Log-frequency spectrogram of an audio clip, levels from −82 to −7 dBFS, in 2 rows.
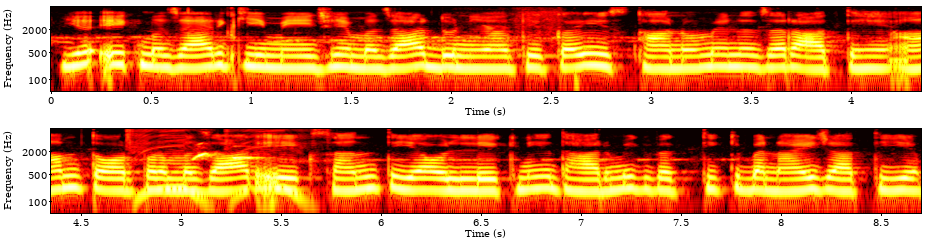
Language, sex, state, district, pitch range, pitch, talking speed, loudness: Hindi, female, Jharkhand, Jamtara, 200-220 Hz, 210 Hz, 200 wpm, -15 LUFS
